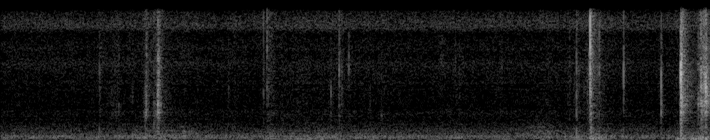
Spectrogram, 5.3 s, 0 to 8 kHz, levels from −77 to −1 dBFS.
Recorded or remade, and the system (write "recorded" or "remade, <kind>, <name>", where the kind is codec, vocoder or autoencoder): recorded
